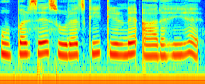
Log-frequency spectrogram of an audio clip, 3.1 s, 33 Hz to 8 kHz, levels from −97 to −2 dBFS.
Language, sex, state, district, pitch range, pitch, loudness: Hindi, female, Assam, Kamrup Metropolitan, 225-245 Hz, 235 Hz, -16 LUFS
